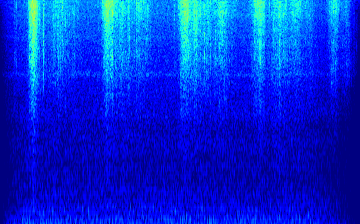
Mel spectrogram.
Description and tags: pasto yard arbusto
repeat, arbusto, pasto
